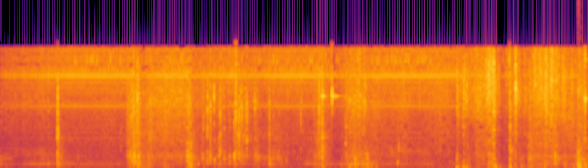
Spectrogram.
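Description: Kraft packing paper and a cardboard box being handled, with scattered irregular rustles and light knocks.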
